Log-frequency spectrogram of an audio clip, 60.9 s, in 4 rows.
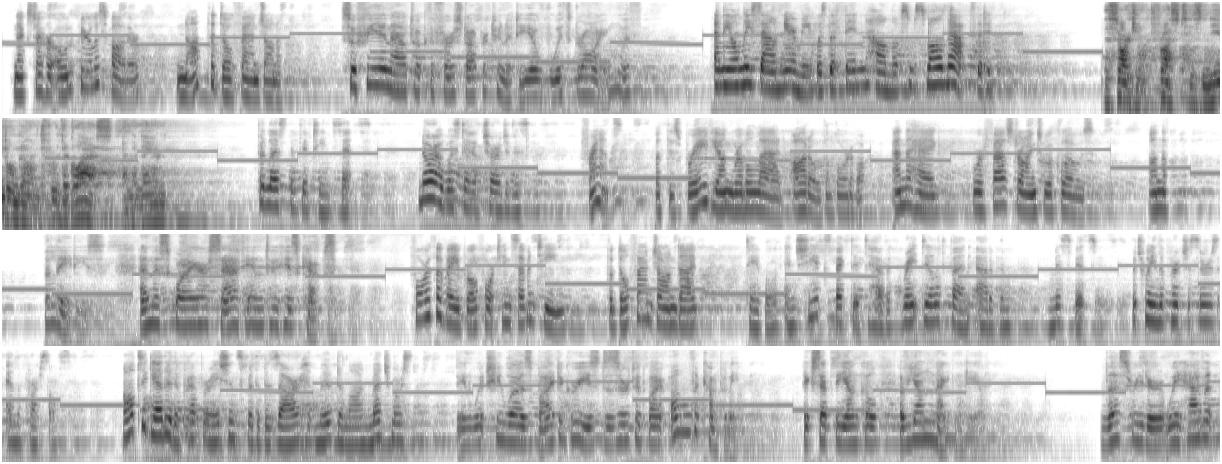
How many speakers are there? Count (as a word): five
